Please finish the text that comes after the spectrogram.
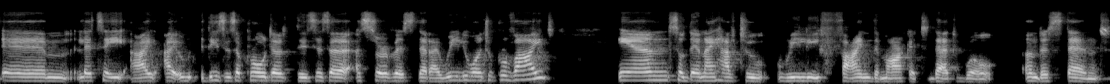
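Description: A Brazilian woman, a native Portuguese speaker, talking earnestly and emphatically as a coach being interviewed. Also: fairly low pitch. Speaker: guest, public speaking coach. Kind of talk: interview talk.

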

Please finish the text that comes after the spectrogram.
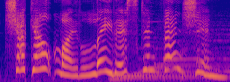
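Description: A woman's voice: very high-pitched, animated, slow pace, over loud music, full character voice. A woman voicing an upbeat young inventor in a children's cartoon. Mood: proud.

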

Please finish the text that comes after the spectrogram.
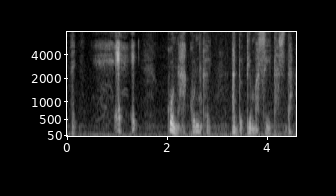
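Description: A woman playing a chatty, wheedling older village aunt in an Ilocano comedy radio drama, coaxing with drawn-out exclamations. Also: extremely low pitch, very animated, noisy background, full character voice.

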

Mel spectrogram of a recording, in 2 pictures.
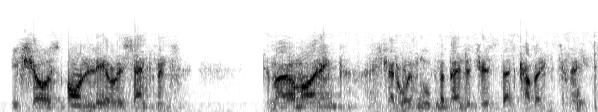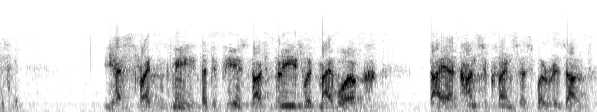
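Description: A grave, remorseful scientist. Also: male voice, medium pitch, pushed and bright, poor audio. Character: remorseful male scientist writing his journal. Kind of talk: 1940s radio acting. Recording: old radio recording with hiss.

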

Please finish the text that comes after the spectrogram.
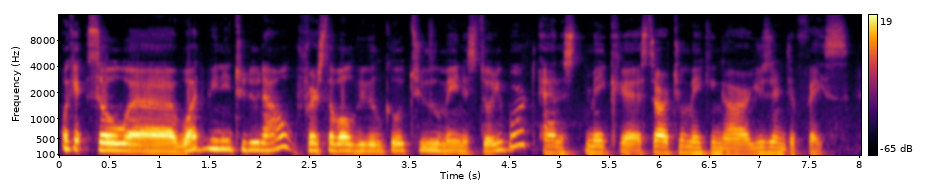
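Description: A man with a non-native English accent narrates a casual step-by-step tutorial, with halting, broken phrasing. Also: on the high side, gravelly, warm tone, husky. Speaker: programming tutorial presenter. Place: indoors at a computer.

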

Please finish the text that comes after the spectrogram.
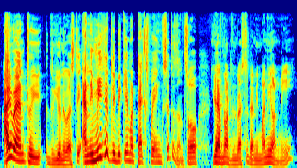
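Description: An older man, a professor, giving an animated and discursive academic lecture with many self-corrections, seated in a small room with armchairs. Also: medium pitch, quick pace, no echo, studio quality. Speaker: keynote speaker, professor.

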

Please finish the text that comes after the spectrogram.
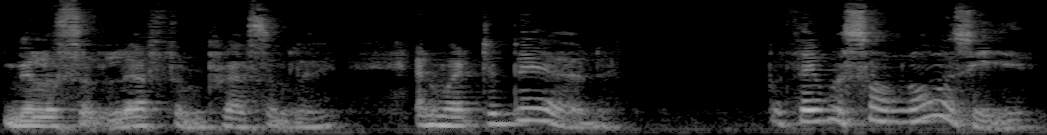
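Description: A woman reading literary fiction aloud as a storyteller, in a measured, expressive audiobook style. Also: lowish voice, gravelly.

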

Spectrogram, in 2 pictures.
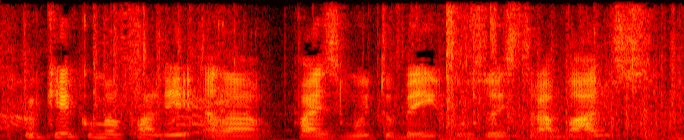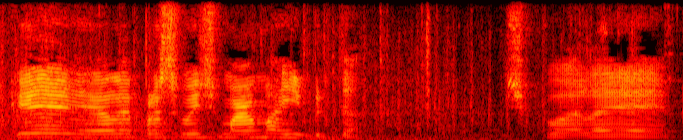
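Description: A man's voice: on the high side, fairly quick, noisy background. A young Brazilian man with a stuffy, nasal voice from a cold, chatting casually to viewers while commenting on his gameplay. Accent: Brazilian Portuguese. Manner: relaxed slangy chatter, talks to viewers. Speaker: gaming channel host. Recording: loud game gunfire over the voice.

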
